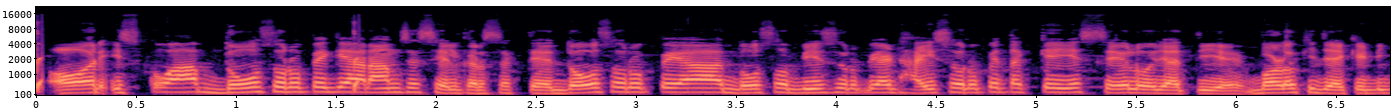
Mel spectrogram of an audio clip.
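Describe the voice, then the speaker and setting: An Indian man giving a product showcase as a wholesale seller, in a repetitive, insistent sales pitch that stresses low prices. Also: no echo, muffled recording. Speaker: wholesale clothing seller presenting stock.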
